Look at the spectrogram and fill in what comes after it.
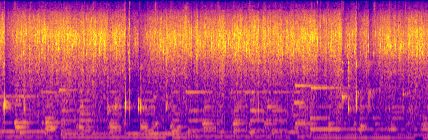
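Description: Freshly blended chili spice paste frying in hot oil in a wok, a steady sizzling hiss. Soft background music of held low notes plays under it.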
